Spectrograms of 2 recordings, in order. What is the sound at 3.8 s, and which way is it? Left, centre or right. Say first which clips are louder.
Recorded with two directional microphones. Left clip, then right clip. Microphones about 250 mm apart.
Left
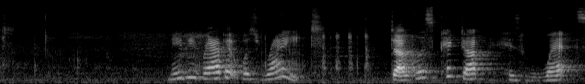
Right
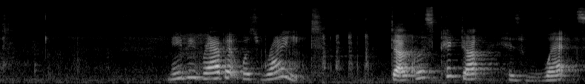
A woman's voice: left 2 dB; centre.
